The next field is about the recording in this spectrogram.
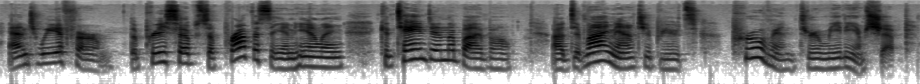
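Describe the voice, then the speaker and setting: A woman minister leading a church service, guiding a meditation in a calm, measured way and reciting a declaration of principles. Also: mid-range voice.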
